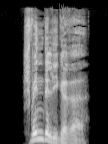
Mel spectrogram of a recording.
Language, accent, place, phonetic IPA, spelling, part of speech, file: German, Germany, Berlin, [ˈʃvɪndəlɪɡəʁə], schwindeligere, adjective, De-schwindeligere.ogg
- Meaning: inflection of schwindelig: 1. strong/mixed nominative/accusative feminine singular comparative degree 2. strong nominative/accusative plural comparative degree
